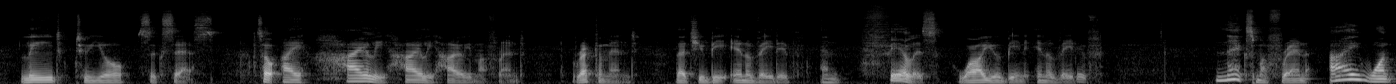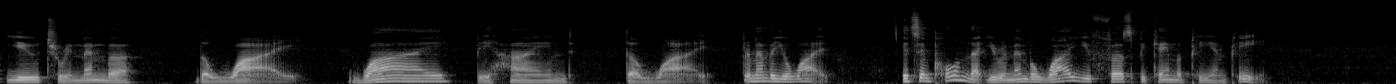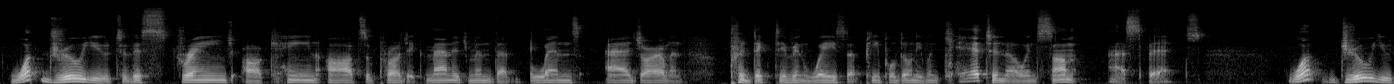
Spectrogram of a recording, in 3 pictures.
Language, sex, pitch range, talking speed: English, male, 90-125 Hz, 115 wpm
